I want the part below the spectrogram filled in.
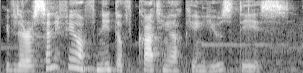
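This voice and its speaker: Reading game text aloud expressively during a visual novel stream, a woman speaks at a moderate pace in a mid-range voice with lively intonation. She mutters short asides to herself, and music can be heard behind her voice.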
